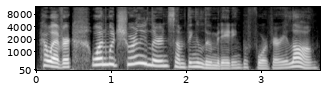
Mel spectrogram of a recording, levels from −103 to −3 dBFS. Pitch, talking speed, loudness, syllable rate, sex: 220 Hz, 160 wpm, -19 LUFS, 7.2 syllables/s, female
